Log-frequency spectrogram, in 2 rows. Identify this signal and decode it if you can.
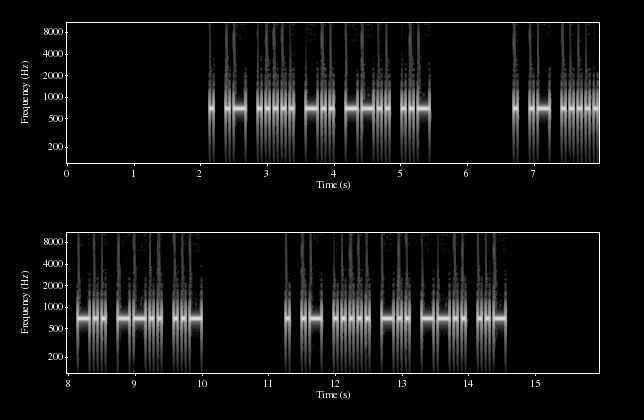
Morse code, heard as a keyed tone, about 20 wpm, 700 Hz. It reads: EA5DZU EA5DZU EA5DZU
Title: DXCC-100 Call Signs - 6 Characters - Repeated 3x - 20wpm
